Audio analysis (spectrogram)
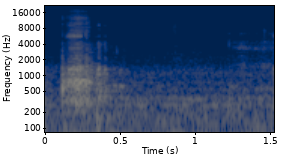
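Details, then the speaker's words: Cadillac STS exterior door handle after repairing the keyless entry micro switches. Two small, crisp clicks as the handle is pulled and released; the micro switches and lever are working normally. "can hear the micro switches clicking and the lever is in the correct position"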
